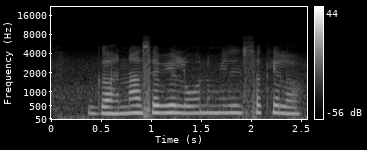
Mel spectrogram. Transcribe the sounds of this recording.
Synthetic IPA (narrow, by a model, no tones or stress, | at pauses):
ɡəɦnasebʱiloːnmɪlsəkeːla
